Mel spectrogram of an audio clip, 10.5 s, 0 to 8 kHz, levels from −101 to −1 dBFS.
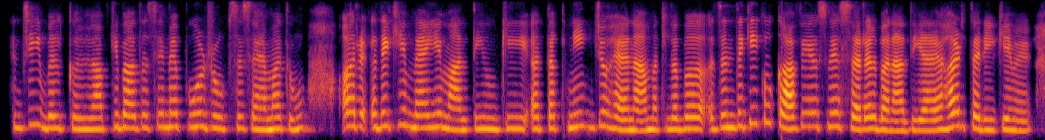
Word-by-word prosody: जी, 315 Hz, +6 st, -6 dB
बिल्कुल। 250 Hz, -2 st, -1 dB
आपकी 240 Hz, +3 st, -2 dB
बातों 270 Hz, 0 st, 0 dB
से 285 Hz, +3 st, -8 dB
मैं 285 Hz, +1 st, -1 dB
पूर्ण 285 Hz, +1 st, -2 dB
रूप 260 Hz, -2 st, -3 dB
से 255 Hz, +1 st, -7 dB
सहमत 240 Hz, 0 st, 0 dB
हूँ, 245 Hz, +3 st, -2 dB, 0.4 s
और 295 Hz, 0 st, +3 dB
देखिए 300 Hz, +4 st, 0 dB
मैं 270 Hz, -2 st, 0 dB
ये 280 Hz, +1 st, -1 dB
मानती 235 Hz, -1 st, 0 dB
हूँ 245 Hz, -1 st, +1 dB
कि 250 Hz, 0 st, -3 dB
अ, 250 Hz, +1 st, -1 dB
तकनीक 265 Hz, +4 st, -1 dB
जो 310 Hz, -, -2 dB
है 240 Hz, -4 st, +3 dB
ना, 215 Hz, -2 st, +4 dB
मतलब 235 Hz, +1 st, 0 dB, 0.3 s
ज़िंदगी 275 Hz, +7 st, -1 dB
को 390 Hz, -, -4 dB
काफ़ी 265 Hz, +3 st, +5 dB
उसने 295 Hz, +1 st, -4 dB
सरल 250 Hz, -3 st, +2 dB
बना 215 Hz, -3 st, +3 dB
दिया 220 Hz, +1 st, -1 dB
है, 220 Hz, +1 st, +2 dB
हर 290 Hz, +3 st, +5 dB
तरीके 230 Hz, -2 st, +1 dB
में, 215 Hz, 0 st, -3 dB
250 Hz, 200 wpm, -23 LUFS, 235-280 Hz, 0.4 s, काफ़ी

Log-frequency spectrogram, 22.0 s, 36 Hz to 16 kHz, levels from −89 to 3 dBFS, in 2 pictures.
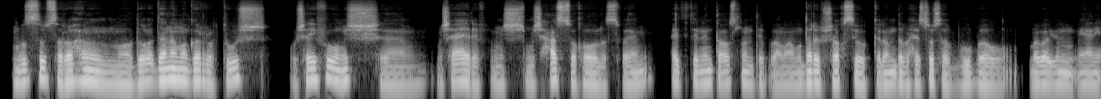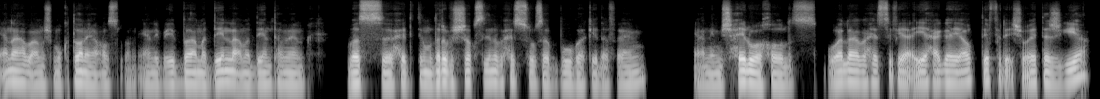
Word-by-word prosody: بُص، 105 Hz, +4 st, +1 dB
بصراحة 105 Hz, -2 st, +2 dB
الموضوع 100 Hz, -1 st, +1 dB
ده 115 Hz, +2 st, +4 dB
أنا 120 Hz, +1 st, +6 dB
ما 115 Hz, -1 st, +4 dB
جربتوش 110 Hz, +2 st, -1 dB, 0.2 s
وشايفُه 120 Hz, +1 st, +1 dB
مش 110 Hz, -4 st, 0 dB, 0.6 s
مش -, -, -2 dB
عارف، 105 Hz, -5 st, 0 dB
مش 90 Hz, +1 st, -3 dB
مش 95 Hz, 0 st, -3 dB
حاسّه 115 Hz, -2 st, +2 dB
خالص 90 Hz, -2 st, -2 dB
فاهم، 95 Hz, +3 st, -3 dB, 0.3 s
حِتّة 100 Hz, 0 st, -4 dB
إن 100 Hz, -, 0 dB
أنت 100 Hz, -1 st, -3 dB
أصلًا 100 Hz, 0 st, -2 dB
تبقى 90 Hz, +1 st, -6 dB
مع 90 Hz, 0 st, -4 dB
مدرب 100 Hz, +2 st, +2 dB
شخصي 100 Hz, 0 st, +1 dB
والكلام 90 Hz, +2 st, -2 dB
ده 95 Hz, -, 0 dB
باحسّه 95 Hz, +2 st, -1 dB
سبّوبة 90 Hz, 0 st, -2 dB
و 85 Hz, -1 st, -4 dB, 0.2 s
وما 95 Hz, -, -1 dB
باجي 95 Hz, -1 st, -1 dB
يعني 90 Hz, -1 st, -3 dB
أنا 105 Hz, 0 st, +2 dB
هابقى 90 Hz, -2 st, 0 dB
مش 90 Hz, 0 st, -6 dB
مقتنع 90 Hz, -1 st, 0 dB
أصلًا، 90 Hz, -, -8 dB
يعني 90 Hz, -1 st, -6 dB
بقيت 90 Hz, +1 st, -3 dB
بقى 95 Hz, 0 st, +2 dB
ماديًا 95 Hz, +3 st, +1 dB
لأ، 105 Hz, -3 st, +3 dB
ماديًا 90 Hz, +2 st, -2 dB
تمام، 95 Hz, -1 st, -3 dB, 0.5 s
بس 95 Hz, 0 st, +5 dB
حِتّة 90 Hz, +1 st, -1 dB
المدرب 100 Hz, +2 st, +3 dB
الشخصي 105 Hz, +2 st, +1 dB
دي -, -, +1 dB
أنا 105 Hz, -, +1 dB
باحسُّه 100 Hz, 0 st, -1 dB
سبّوبة 90 Hz, -1 st, -2 dB
كده -, -, -5 dB
فاهم، 90 Hz, +5 st, -5 dB, 0.5 s
يعني 90 Hz, 0 st, -4 dB
مش 90 Hz, 0 st, +1 dB
حلوة 105 Hz, -3 st, +7 dB
خالص 90 Hz, +1 st, -2 dB
ولا 100 Hz, +2 st, +4 dB
باحس 100 Hz, 0 st, -1 dB
فيها -, -, +2 dB
أي 100 Hz, -, +3 dB
حاجة، 100 Hz, 0 st, +1 dB
هي 100 Hz, 0 st, +4 dB
آه 105 Hz, -, +4 dB
بتفرق 110 Hz, -1 st, -2 dB
شوية 100 Hz, -, +1 dB
تشجيع، 100 Hz, +6 st, +1 dB
95 Hz, 185 wpm, -23 LUFS, 90-105 Hz, 0.6 s, حلوة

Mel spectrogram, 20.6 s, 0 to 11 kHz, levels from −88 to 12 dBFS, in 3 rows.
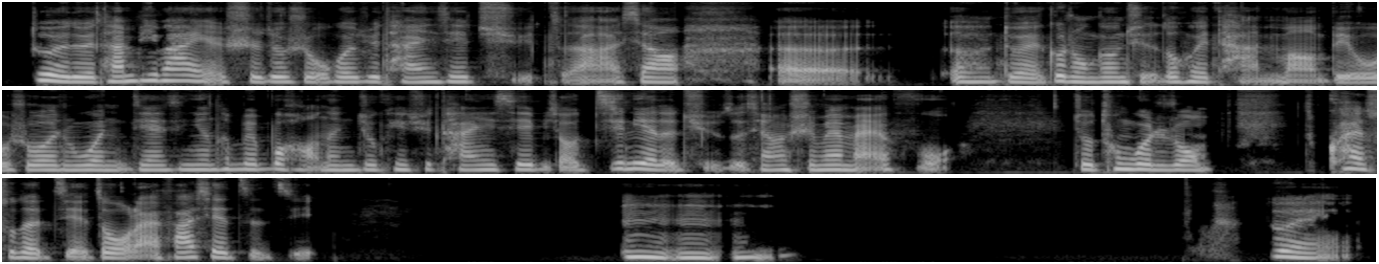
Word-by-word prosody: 对 230 Hz, -5 st, +7 dB
对， 185 Hz, -1 st, +5 dB
弹 195 Hz, +2 st, +4 dB
琵 230 Hz, +1 st, +2 dB
琶 225 Hz, -1 st, +5 dB
也 210 Hz, -, -1 dB
是。 185 Hz, 0 st, -1 dB
就 185 Hz, +1 st, +3 dB
是 185 Hz, -, -4 dB
我 170 Hz, -, -1 dB
会 180 Hz, 0 st, +1 dB
去 185 Hz, +1 st, 0 dB
弹 175 Hz, -1 st, -1 dB
一 -, -, -1 dB
些 185 Hz, 0 st, 0 dB
曲 185 Hz, +2 st, -9 dB
子 -, -, -12 dB
啊， -, -, -1 dB
像 175 Hz, -1 st, +2 dB, 0.4 s
呃， -, -, -1 dB, 0.5 s
呃， 180 Hz, 0 st, -1 dB
对， 175 Hz, -3 st, 0 dB
各 210 Hz, -, +4 dB
种 180 Hz, -3 st, +2 dB
各 180 Hz, -, +1 dB
种 180 Hz, -, +3 dB
曲 180 Hz, -, -3 dB
子 -, -, -5 dB
都 180 Hz, -, +1 dB
会 185 Hz, -1 st, +1 dB
弹 -, -, -4 dB
嘛。 -, -, -1 dB
比 -, -, -3 dB
如 85 Hz, +1 st, +1 dB
说 180 Hz, -, +1 dB
如 175 Hz, -1 st, -2 dB
果 180 Hz, 0 st, +2 dB
你 175 Hz, -, -2 dB
今 200 Hz, -, -9 dB
天 180 Hz, -, -1 dB
心 190 Hz, +1 st, -4 dB
情 190 Hz, 0 st, 0 dB
特 200 Hz, -, -1 dB
别 200 Hz, 0 st, 0 dB
不 210 Hz, +1 st, +1 dB
好， 195 Hz, -2 st, -3 dB
那 180 Hz, -, -1 dB
你 180 Hz, -, -2 dB
就 185 Hz, -, -2 dB
可 195 Hz, +2 st, -5 dB
以 -, -, +1 dB
去 190 Hz, +3 st, -8 dB
弹 185 Hz, -1 st, -2 dB
一 -, -, 0 dB
些 190 Hz, +1 st, 0 dB
比 -, -, -9 dB
较 -, -, -2 dB
激 225 Hz, +6 st, -3 dB
烈 220 Hz, -3 st, +5 dB
的 -, -, 0 dB
曲 -, -, -9 dB
子， -, -, -5 dB
像 180 Hz, 0 st, -3 dB
《十 185 Hz, -, -3 dB
面 190 Hz, +1 st, +3 dB
埋 190 Hz, -, +2 dB
伏》， 190 Hz, -, -8 dB, 0.6 s
就 195 Hz, -, +2 dB
通 210 Hz, +4 st, +2 dB
过 205 Hz, -1 st, +5 dB
这 180 Hz, -, -1 dB
种 180 Hz, +1 st, +1 dB, 0.6 s
快 225 Hz, -2 st, +3 dB
速 205 Hz, -, -3 dB
的 185 Hz, -3 st, +3 dB
节 185 Hz, -, -3 dB
奏 190 Hz, -1 st, +2 dB
来 -, -, +2 dB
发 200 Hz, 0 st, +2 dB
泄 210 Hz, -1 st, +1 dB
自 190 Hz, -, -9 dB
己。 -, -, -11 dB, 1.5 s
嗯， 215 Hz, -3 st, +5 dB
嗯， 185 Hz, -1 st, +1 dB
嗯。 205 Hz, +7 st, -4 dB, 2.4 s
对。 220 Hz, +1 st, +2 dB
185 Hz, 250 characters per minute, -23 LUFS, 180-200 Hz, 2.4 s, 对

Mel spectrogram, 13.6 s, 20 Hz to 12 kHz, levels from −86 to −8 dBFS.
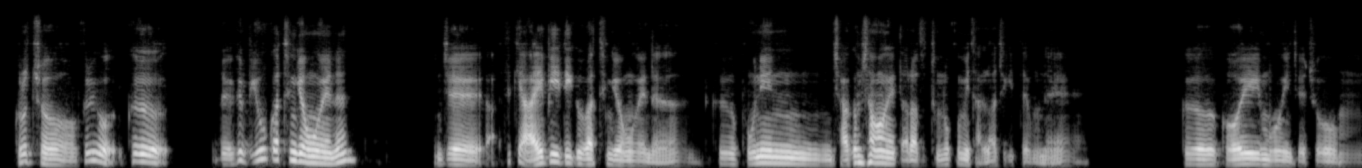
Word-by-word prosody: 그렇죠. 100 Hz, -, -1 dB
그리고 170 Hz, -1 st, 0 dB
그 155 Hz, -4 st, +2 dB, 0.5 s
네 105 Hz, -1 st, -5 dB
그 -, -, -3 dB
미국같은 185 Hz, +1 st, -1 dB
경우에는 135 Hz, +2 st, +4 dB, 0.8 s
인제 100 Hz, -2 st, +1 dB
아 -, -, -12 dB
특히 -, -, -5 dB
아이비리그 130 Hz, -4 st, +3 dB
같은 105 Hz, 0 st, 0 dB
경우에는 85 Hz, -5 st, -3 dB, 0.3 s
그 110 Hz, -2 st, -7 dB
본인 110 Hz, -5 st, +2 dB
자금 95 Hz, +9 st, 0 dB
상황에 125 Hz, -4 st, +3 dB
따라서 90 Hz, -2 st, -2 dB
등록금이 100 Hz, +1 st, -5 dB
달라지기 -, -, -10 dB
때문에 70 Hz, +1 st, -10 dB, 1.1 s
그 100 Hz, -2 st, 0 dB
거의 105 Hz, +2 st, +3 dB
뭐 90 Hz, -2 st, -1 dB
이제 85 Hz, -1 st, -6 dB
좀 80 Hz, -2 st, -6 dB
105 Hz, 275 characters per minute, -24 LUFS, 90-130 Hz, 1.1 s, 경우에는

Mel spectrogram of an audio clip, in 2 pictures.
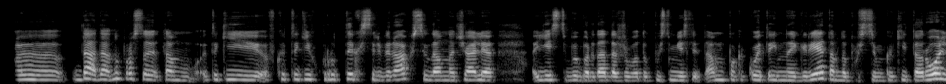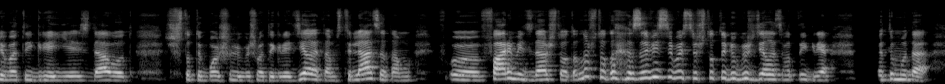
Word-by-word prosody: Э, 215 Hz, -3 st, -2 dB
да, 235 Hz, +2 st, +2 dB
да, 225 Hz, -2 st, +1 dB
ну, 265 Hz, +1 st, -3 dB
просто 250 Hz, -6 st, -3 dB
там 200 Hz, -2 st, -4 dB
такие, 220 Hz, -3 st, -3 dB
в -, -, -16 dB
таких 235 Hz, -1 st, -6 dB
крутых 235 Hz, +1 st, -3 dB
серверах 215 Hz, +3 st, -2 dB
всегда 200 Hz, -2 st, +1 dB
в -, -, -9 dB
начале 190 Hz, 0 st, +2 dB, 0.3 s
есть 205 Hz, +1 st, -2 dB
выбор, 190 Hz, -2 st, -2 dB
да. 185 Hz, -1 st, +4 dB
Даже 185 Hz, 0 st, -1 dB
вот, 180 Hz, 0 st, -4 dB
допустим, 190 Hz, +2 st, -7 dB
если 185 Hz, 0 st, -3 dB
там 205 Hz, +3 st, -4 dB
по 205 Hz, -2 st, -8 dB
какой-то 200 Hz, 0 st, -4 dB
именно 195 Hz, -2 st, -2 dB
игре, 230 Hz, +10 st, +4 dB
там, 215 Hz, -6 st, -3 dB
допустим, 180 Hz, 0 st, -6 dB
какие-то 190 Hz, 0 st, -1 dB
роли 240 Hz, +2 st, +7 dB
в 205 Hz, -, -2 dB
этой 205 Hz, 0 st, -1 dB
игре 190 Hz, 0 st, 0 dB
есть, 190 Hz, -1 st, -2 dB
да. 195 Hz, +1 st, +5 dB
Вот 185 Hz, -1 st, -1 dB, 0.3 s
что 220 Hz, -, -4 dB
ты 200 Hz, -2 st, -5 dB
больше 200 Hz, +2 st, -3 dB
любишь 185 Hz, 0 st, -4 dB
в -, -, -4 dB
этой 185 Hz, -1 st, 0 dB
игре 180 Hz, 0 st, 0 dB
делать: 240 Hz, 0 st, +4 dB
там, 185 Hz, -1 st, -3 dB
стреляться, 225 Hz, +5 st, +2 dB
там, 185 Hz, +1 st, -7 dB, 0.3 s
э, 230 Hz, -, -2 dB, 0.2 s
ф 190 Hz, -, -11 dB
фармить, 245 Hz, -4 st, +5 dB
да, 215 Hz, +1 st, +5 dB
что-то, 215 Hz, -2 st, -3 dB
ну, 325 Hz, +8 st, -1 dB
что-то 315 Hz, -5 st, 0 dB
в 270 Hz, +1 st, +2 dB
зависимости, 310 Hz, 0 st, +3 dB
что 280 Hz, +2 st, -4 dB
ты 295 Hz, 0 st, 0 dB
любишь 270 Hz, -1 st, +1 dB
делать 230 Hz, -1 st, +2 dB
в -, -, -9 dB
этой 225 Hz, +2 st, -6 dB
игре, 195 Hz, -1 st, -1 dB, 0.4 s
поэтому 225 Hz, +2 st, 0 dB
да, 195 Hz, -4 st, +1 dB
210 Hz, 205 wpm, -23 LUFS, 190-235 Hz, 0.4 s, роли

